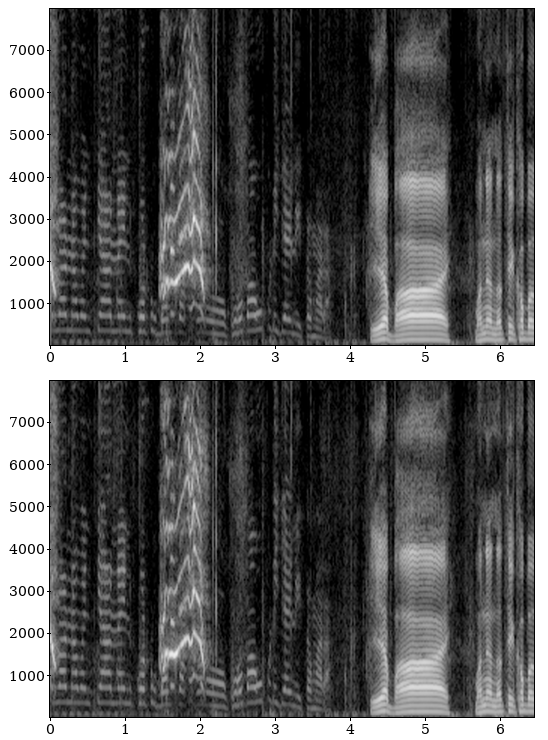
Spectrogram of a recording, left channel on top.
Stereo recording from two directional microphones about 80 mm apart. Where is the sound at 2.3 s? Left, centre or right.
Right.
